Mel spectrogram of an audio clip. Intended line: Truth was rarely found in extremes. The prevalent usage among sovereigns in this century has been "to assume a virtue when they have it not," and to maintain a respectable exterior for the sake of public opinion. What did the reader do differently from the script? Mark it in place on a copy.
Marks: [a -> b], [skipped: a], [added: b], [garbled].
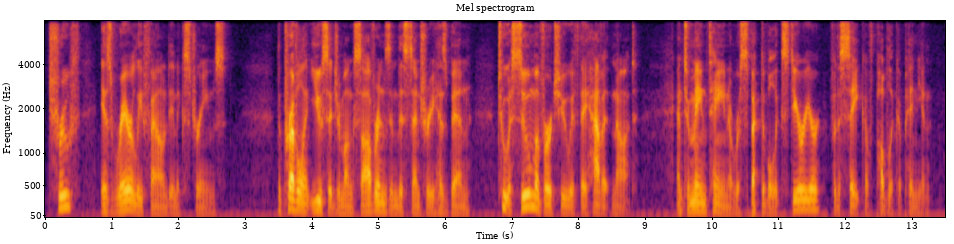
Truth [was -> is] rarely found in extremes. The prevalent usage among sovereigns in this century has been "to assume a virtue [when -> if] they have it not," and to maintain a respectable exterior for the sake of public opinion.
